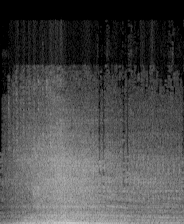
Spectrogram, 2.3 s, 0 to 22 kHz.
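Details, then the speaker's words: Citroën 2CV air-cooled twin, hastily assembled engine about three years old, after a roughly 440-mile road trip: revs swell and drop with a coarse, uneven note; not healthy sounding, worn engine, cause not pinned down. "yeah that engine is um not sounding spectacularly healthy but it's all credited to two cvs but it is still going"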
